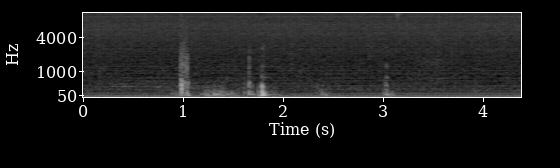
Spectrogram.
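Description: Steady low electrical hum, broken by a cluster of short dull thumps and knocks about a second in and one more thump at about three seconds.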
